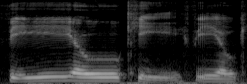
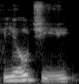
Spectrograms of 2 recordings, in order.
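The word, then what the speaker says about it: Fiocchi: Fioki, cool. See that? Hey, that's how you pronounce stuff. Fioki, yeah. Fioki. You're probably the dumbass that said Fiochi the whole time because you can't pronounce anything.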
